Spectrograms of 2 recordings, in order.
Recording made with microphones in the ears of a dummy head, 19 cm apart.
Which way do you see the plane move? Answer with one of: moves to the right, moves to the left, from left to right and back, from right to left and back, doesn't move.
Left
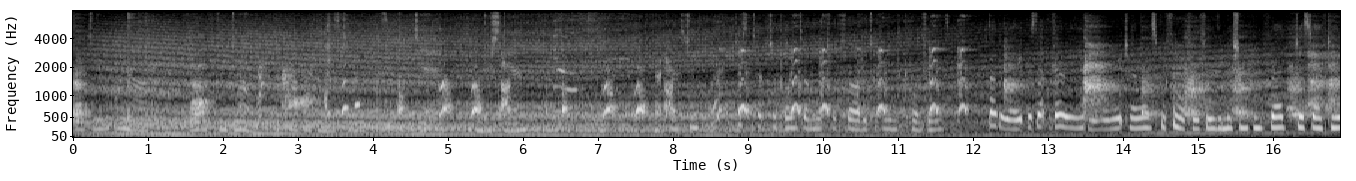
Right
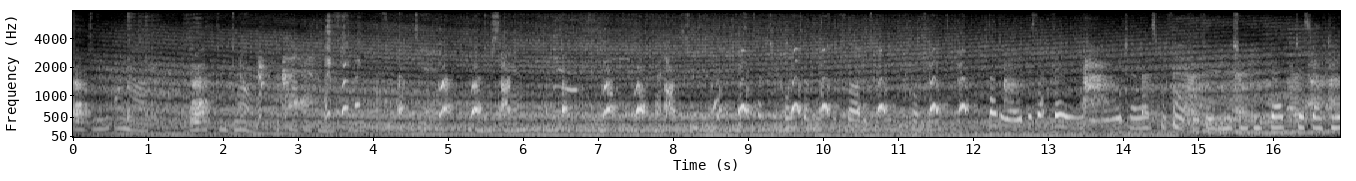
moves to the right.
